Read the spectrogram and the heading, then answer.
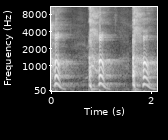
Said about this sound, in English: The cough. Have anybody ever been around somebody and they was coughing?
